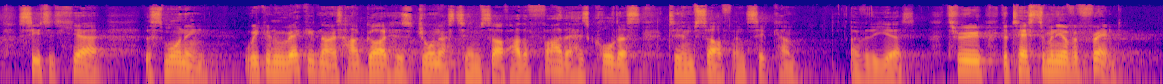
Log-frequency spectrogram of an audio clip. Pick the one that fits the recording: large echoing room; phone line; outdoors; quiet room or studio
large echoing room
